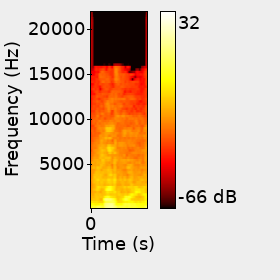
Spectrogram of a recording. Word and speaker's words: Bublé: She's right, Michael Bublé. It's pronounced Bublé.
